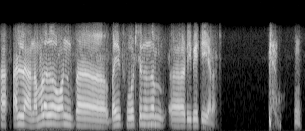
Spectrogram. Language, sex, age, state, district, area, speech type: Malayalam, male, 30-45, Kerala, Idukki, rural, conversation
